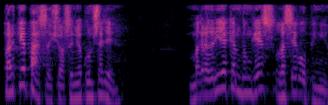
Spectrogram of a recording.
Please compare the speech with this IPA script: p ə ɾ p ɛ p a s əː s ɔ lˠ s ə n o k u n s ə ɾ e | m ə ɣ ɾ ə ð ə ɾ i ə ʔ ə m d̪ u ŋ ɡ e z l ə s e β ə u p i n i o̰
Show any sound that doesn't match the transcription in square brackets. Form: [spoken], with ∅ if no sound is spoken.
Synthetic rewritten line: p ə ɾ [k] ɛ p a s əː [ʃ] ɔ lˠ s ə [ɲ] o k u n s ə [ʎ] e | m ə ɣ ɾ ə ð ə ɾ i ə [k] ə m d̪ u ŋ ɡ e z l ə s e β ə u p i n i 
